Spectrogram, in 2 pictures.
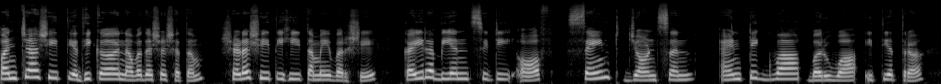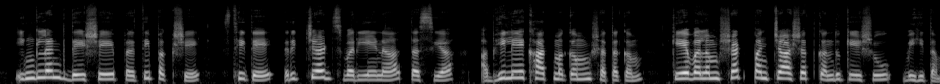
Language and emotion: Sanskrit, neutral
